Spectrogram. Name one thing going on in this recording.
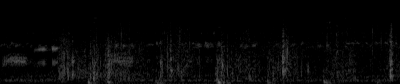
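Footsteps crunch on leaves and brush.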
